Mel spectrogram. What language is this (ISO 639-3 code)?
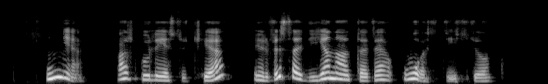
lit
